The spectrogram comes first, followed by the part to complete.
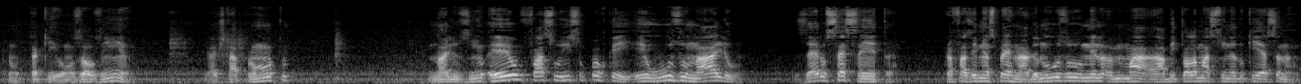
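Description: A man's voice: medium pitch, animated, moderate pace, fairly bright tone, slight background noise. A man with a Northeastern Brazilian accent giving a casual, informal hands-on tutorial as a fishing channel host. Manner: informal, fond of diminutives.

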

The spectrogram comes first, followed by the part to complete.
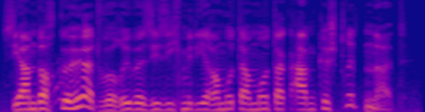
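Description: An actor playing a shrewd, sardonic police inspector who probes and gives orders in a German radio crime play. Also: male voice, sits high, animated, racing. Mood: sardonic, pressing. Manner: probing, sardonic, commanding.

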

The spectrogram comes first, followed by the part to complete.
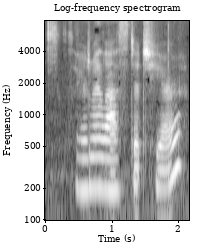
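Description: A woman with a croaky, congested voice leads a step-by-step craft tutorial in a relaxed, chatty way, sometimes dropping to a near-whisper as she counts stitches. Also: medium pitch, takes it slowly, a little hiss or hum. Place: indoors at a worktable, overhead camera on hands.

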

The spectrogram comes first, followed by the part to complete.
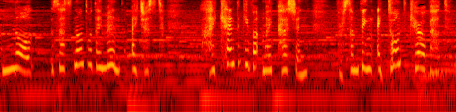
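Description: Game role: proud young would-be knight, very high female voice, earnest and formal, over music. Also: a little slow. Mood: apologetic. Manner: earnest, formal, stately phrasing. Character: proud, formal young woman soldier devoted to chivalry. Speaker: video game character. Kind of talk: English game voice acting.

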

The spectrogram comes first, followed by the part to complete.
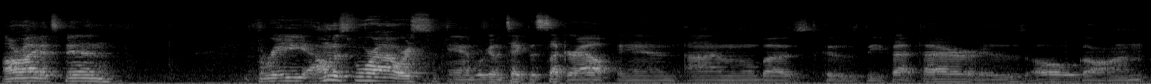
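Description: A man in his thirties hosting a jokey home cooking video in his kitchen, rambling with deadpan asides, recorded on a nearby camera mic. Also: fairly low pitch, takes it slowly, reverberant, background noise. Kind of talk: jokey mock cooking show. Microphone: camera mic, handheld or nearby.

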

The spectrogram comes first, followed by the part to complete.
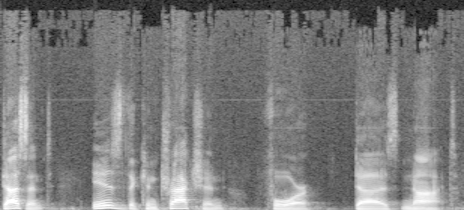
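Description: An American man in his forties teaching English in a deliberate, enunciated way with simple scripted sentences. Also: fairly low pitch, lively intonation, muffled recording. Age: 40s. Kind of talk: slow scripted language lesson with simple modelled sentences. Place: small classroom set, indoors.

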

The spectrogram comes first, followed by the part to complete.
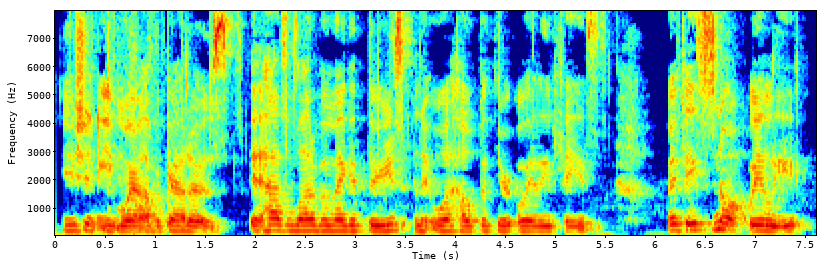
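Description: A woman's voice: mid-range voice, level tone, normal speed, darkish tone, echoey room. A young woman from Canada chatting playfully with viewers on a livestream, full of "like" fillers, filmed on a phone held at arm's length indoors. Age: young adult. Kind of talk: casual live chat with viewers. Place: indoors, small room.

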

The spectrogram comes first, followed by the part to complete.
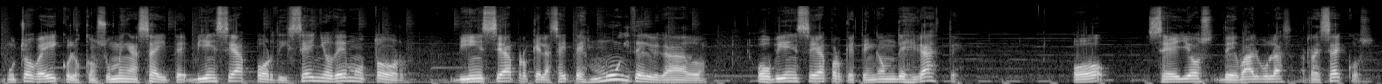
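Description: A man's voice: mid-range voice, unhurried, faint music behind. A middle-aged Venezuelan man, a mechanic, giving an earnest, emphatic car-care lesson in a Venezuelan Spanish accent and urging viewers directly. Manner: earnest, emphatic, repeatedly addressing viewers as gentlemen. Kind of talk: instructional workshop talk. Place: small home room, indoors. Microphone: headset.

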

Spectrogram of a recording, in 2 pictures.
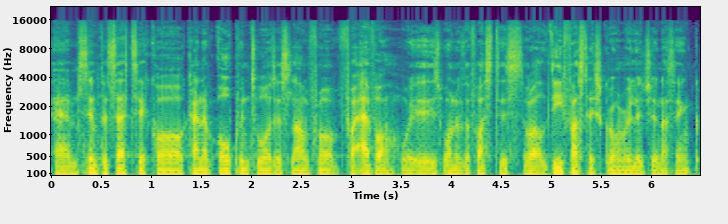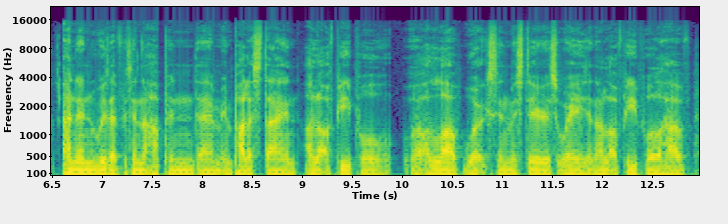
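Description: A man's voice: low voice, flat delivery, brisk, hardly any pauses, dry recording, clean studio sound. A man in his thirties, a native Urdu speaker, chatting casually and reflectively to camera in a rambling, self-correcting way. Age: 30s. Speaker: vlogger. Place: living room sofa at home. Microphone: handheld microphone held close.

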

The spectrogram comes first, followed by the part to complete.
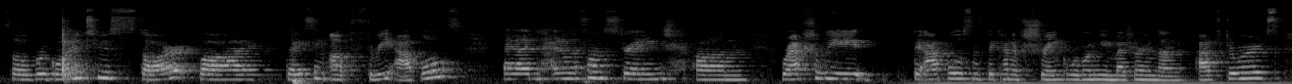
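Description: A woman's voice: fairly high pitch, steady tone, a little slow. A woman in her thirties chatting upbeat through a step-by-step cooking demo in her home kitchen, talking to a camera set at table distance. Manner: chatty and upbeat, explaining as she works. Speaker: cooking vlogger. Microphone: fixed camera at table distance. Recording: echoey kitchen with faint noise.

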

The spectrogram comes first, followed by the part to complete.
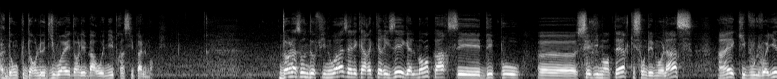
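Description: A man's voice: fairly high pitch, mellow, a little hiss or hum. A middle-aged man giving a geology lecture with slides, listing place names and correcting himself as he goes. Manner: lists place names steadily, frequent fillers and self-corrections. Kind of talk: university-style lecture with slides. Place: large lecture hall with blackboards, indoors. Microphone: room mic from a distant camera.

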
